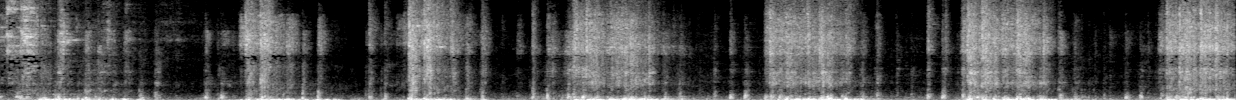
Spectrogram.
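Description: Freight train passing close by: a diesel locomotive and then double-stack intermodal well cars, their steel wheels clattering over a track crossover. The clatter comes in loud surges about every two seconds as each set of wheels crosses.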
